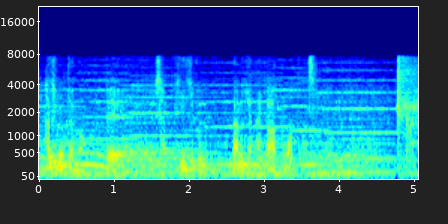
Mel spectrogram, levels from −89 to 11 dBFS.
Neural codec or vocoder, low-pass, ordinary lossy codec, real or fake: codec, 16 kHz, 2 kbps, FunCodec, trained on Chinese and English, 25 frames a second; none; none; fake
